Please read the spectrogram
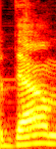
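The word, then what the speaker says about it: Tao: So, down Master Waka. And for those of you wondering, it is pronounced Dow with a D, not a T.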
